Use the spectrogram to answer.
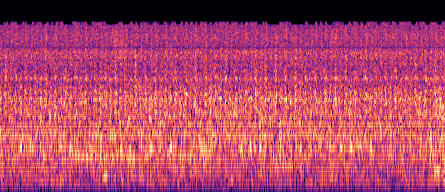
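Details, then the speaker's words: Hayek biphasic cuirass ventilator in secretion-clearance mode, demonstrated on a person: loud, steady, rapid buzzing rattle like a sewing machine as high-frequency chest oscillation drives back-and-forth gas flow to loosen secretions, more intense than a vest, before cycling into cough assist. "The device oscillates at a high frequency which creates a back and forth gas flow of the secretions. the same thing that vest tells you, but this is much more intense."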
